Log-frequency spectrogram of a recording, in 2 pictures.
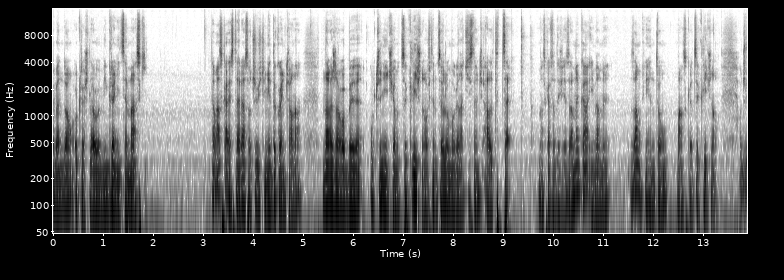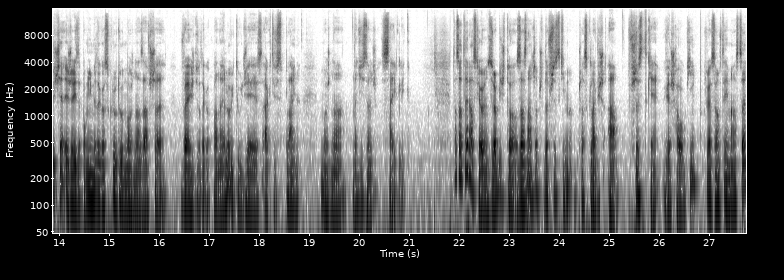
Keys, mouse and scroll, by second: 9.1 alt+c, 14.7 n, 16.8 click, 18.8 click, 19.4 click, 19.8 click, 20.4 click, 22.4 middle click, 23.6 a, 25.3 a.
